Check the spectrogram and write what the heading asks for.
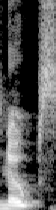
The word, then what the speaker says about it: Knope: mean i think leslie knope is like the perfect name for a character with such a can-do attitude and i love that it has a like the silent k all of them we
